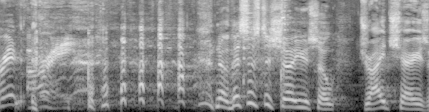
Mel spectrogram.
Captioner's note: laughing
